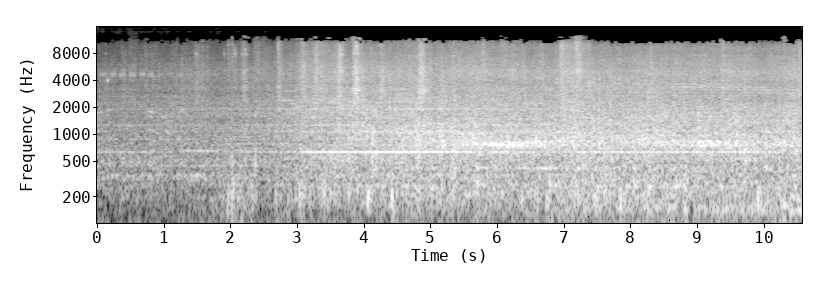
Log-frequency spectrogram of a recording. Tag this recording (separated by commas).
Clickety-clack, Train, train wagon, Rail transport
